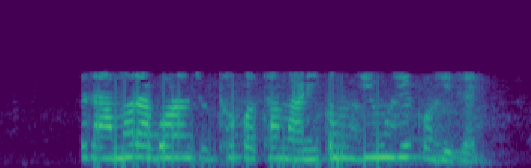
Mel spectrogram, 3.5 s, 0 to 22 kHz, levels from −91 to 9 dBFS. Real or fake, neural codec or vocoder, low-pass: real; none; 3.6 kHz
